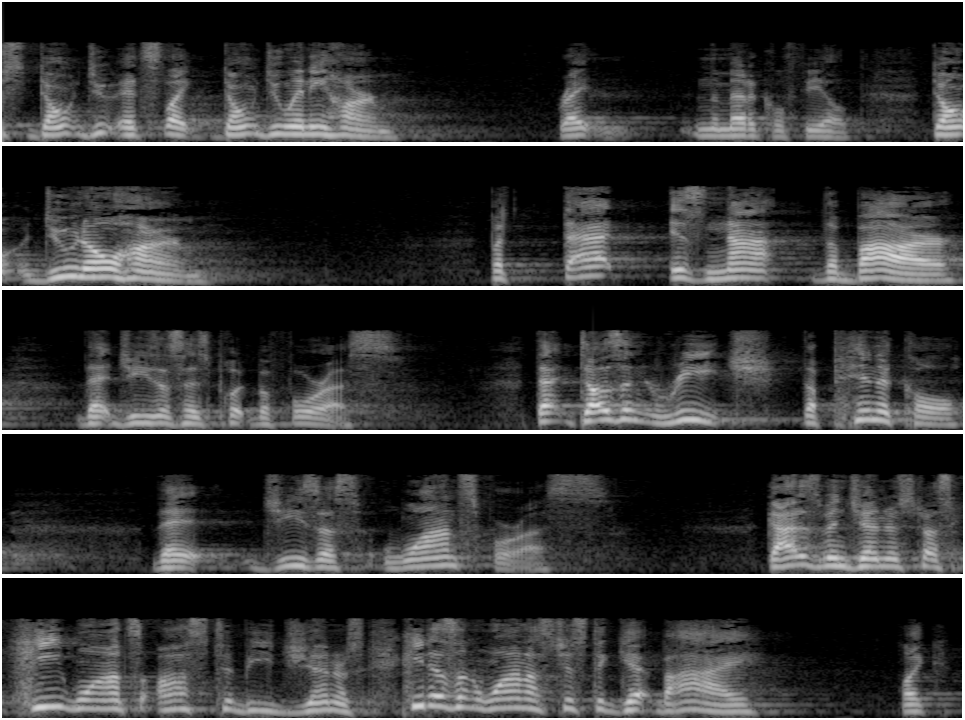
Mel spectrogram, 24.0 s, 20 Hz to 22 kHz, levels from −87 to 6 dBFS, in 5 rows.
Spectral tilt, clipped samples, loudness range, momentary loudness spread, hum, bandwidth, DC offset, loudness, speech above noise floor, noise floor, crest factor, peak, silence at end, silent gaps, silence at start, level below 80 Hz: -4.5 dB/octave; under 0.1%; 7 LU; 16 LU; none; 8 kHz; under 0.1%; -22 LUFS; 46 dB; -67 dBFS; 22 dB; 0 dBFS; 0.2 s; none; 0 s; -66 dBFS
